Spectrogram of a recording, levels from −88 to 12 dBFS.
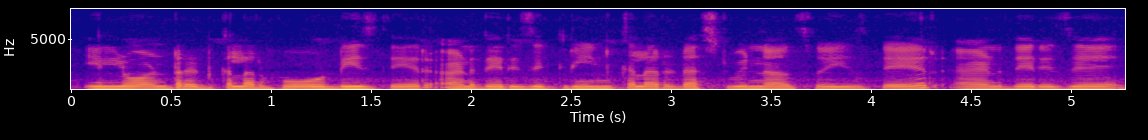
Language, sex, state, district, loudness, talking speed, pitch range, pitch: English, female, Odisha, Nuapada, -16 LUFS, 240 wpm, 175-185 Hz, 180 Hz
